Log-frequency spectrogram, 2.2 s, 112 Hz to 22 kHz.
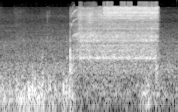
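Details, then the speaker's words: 2012 Jeep Grand Cherokee Overland Hemi with intermittent crank-no-start and no fuel pressure, TIPM suspected; fuel pump relay toggled on from the factory scan tool, key on: a steady high whir starts, holds about a second, then cuts off, so the pump runs. "We are in fuel pump relay control. It's in toggle. We'll turn it on. I don't hear it right here. Let's go. Oh gosh, hold on. Oh, I hear it now."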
